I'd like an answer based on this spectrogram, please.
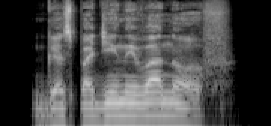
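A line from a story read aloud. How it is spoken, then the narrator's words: Sterner voice, sovereign. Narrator (Russian): Голос государя построжел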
